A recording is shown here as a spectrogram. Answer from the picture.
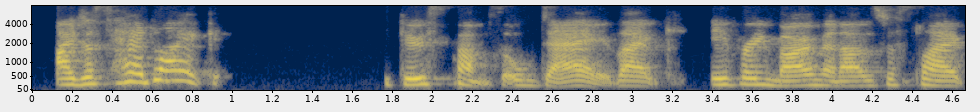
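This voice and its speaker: A woman with a New Zealand accent speaks at a moderate pace with lively intonation. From New Zealand, Auckland. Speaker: wedding photographer. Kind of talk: podcast interview.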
